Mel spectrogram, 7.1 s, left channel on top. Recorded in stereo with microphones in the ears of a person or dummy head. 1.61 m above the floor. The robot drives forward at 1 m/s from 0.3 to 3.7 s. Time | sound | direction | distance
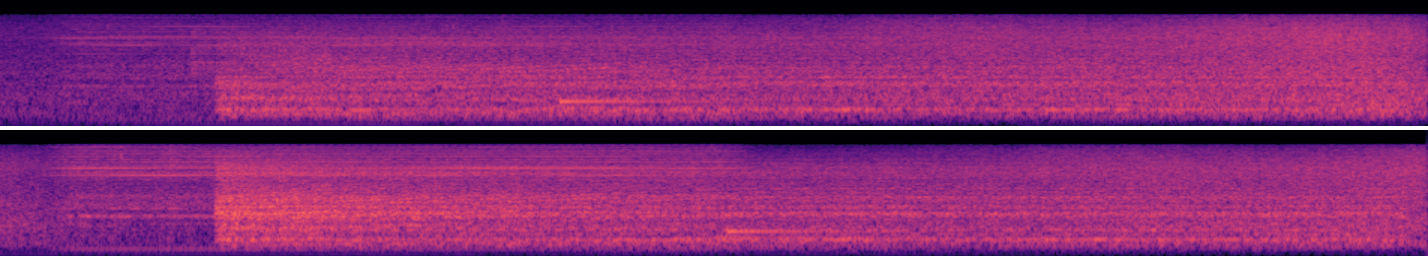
1.1 | boiling | 70° right (ahead or behind) | 0.9 m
